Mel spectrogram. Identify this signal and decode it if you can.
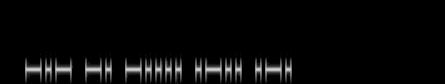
Morse code, heard as a keyed tone, about 24 wpm, 700 Hz. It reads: KN6LR
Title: Speed Racing - USA 2x2 Call Signs 20wpm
